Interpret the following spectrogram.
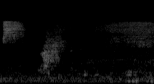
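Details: The speaker's own mechanical ventilator during a spoken podcast recording: short bursts of hissing air followed by a steadier airy hiss, the rhythmic airflow of breaths being delivered.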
